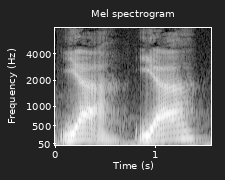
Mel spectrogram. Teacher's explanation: tengah lidah menempel ke tengah langit atas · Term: tasydid huruf ya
